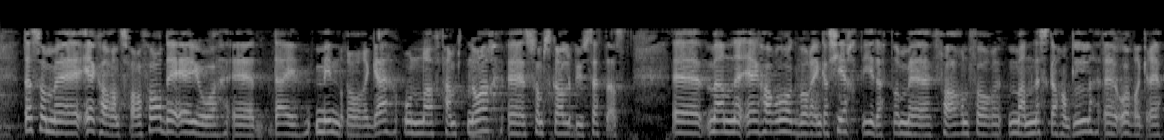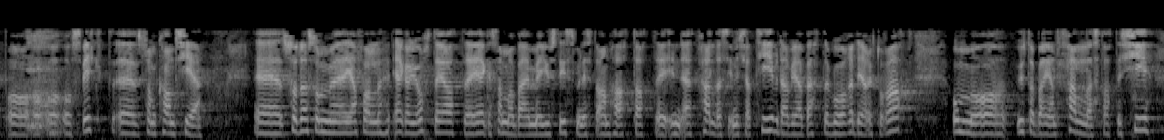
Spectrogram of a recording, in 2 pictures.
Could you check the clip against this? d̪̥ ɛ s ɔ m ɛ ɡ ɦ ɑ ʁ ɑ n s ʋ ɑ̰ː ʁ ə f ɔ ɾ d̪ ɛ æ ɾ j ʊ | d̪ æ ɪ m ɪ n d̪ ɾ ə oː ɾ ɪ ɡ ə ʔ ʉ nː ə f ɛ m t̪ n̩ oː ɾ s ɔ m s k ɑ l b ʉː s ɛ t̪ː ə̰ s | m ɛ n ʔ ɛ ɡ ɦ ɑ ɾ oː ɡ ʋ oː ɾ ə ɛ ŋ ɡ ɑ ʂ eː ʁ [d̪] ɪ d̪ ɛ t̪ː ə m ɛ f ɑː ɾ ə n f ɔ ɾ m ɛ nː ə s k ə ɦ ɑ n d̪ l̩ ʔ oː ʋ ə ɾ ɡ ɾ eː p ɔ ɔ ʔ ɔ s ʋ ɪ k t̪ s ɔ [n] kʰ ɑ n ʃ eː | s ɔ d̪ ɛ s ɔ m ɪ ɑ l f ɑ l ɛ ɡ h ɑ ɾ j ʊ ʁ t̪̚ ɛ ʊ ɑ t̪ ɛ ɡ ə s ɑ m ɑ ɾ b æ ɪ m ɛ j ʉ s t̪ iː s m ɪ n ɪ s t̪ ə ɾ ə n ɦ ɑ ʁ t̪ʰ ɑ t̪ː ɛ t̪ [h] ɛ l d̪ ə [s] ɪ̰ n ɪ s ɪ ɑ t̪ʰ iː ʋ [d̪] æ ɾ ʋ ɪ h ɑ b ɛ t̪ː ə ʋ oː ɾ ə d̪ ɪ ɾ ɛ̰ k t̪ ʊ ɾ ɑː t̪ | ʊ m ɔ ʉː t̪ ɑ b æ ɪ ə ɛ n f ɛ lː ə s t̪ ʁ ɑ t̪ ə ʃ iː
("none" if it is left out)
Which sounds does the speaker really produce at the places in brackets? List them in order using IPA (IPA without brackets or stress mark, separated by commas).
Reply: t̪, m, f, s, d̪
